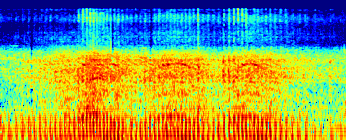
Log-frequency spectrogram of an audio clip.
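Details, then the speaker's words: Honda Spacy FI scooter idling with a sharp, rapid puffing chuff on each firing pulse from a leaking exhaust, recorded before repair. "nah ini motor yang saya gunakan ini bunyinya nih kalau knalpot bocor begitu"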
